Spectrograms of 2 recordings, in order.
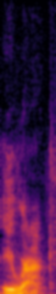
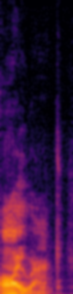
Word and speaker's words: Iraq: It was Iraq for 20 years, even though they knew it's called Iraq, not Iraq.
